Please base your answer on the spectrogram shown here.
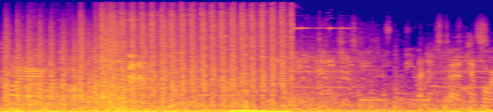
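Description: A heavy machine gunner in the shooter Homefront lets loose a rapid, loud fusillade of automatic fire that hammers on for about three seconds, then stops, leaving a quieter, rumbling battlefield background.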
